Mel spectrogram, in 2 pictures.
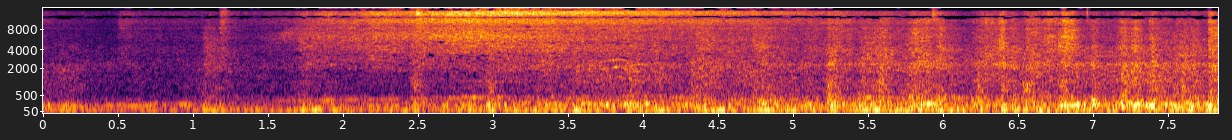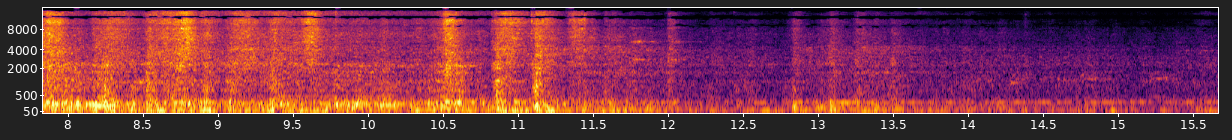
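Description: Tsurumi Line electric commuter train pulling out of the station and passing close by, its wheels clicking over the rail joints. The noise builds to a peak about eight seconds in, then fades as the last car passes and the train draws away.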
